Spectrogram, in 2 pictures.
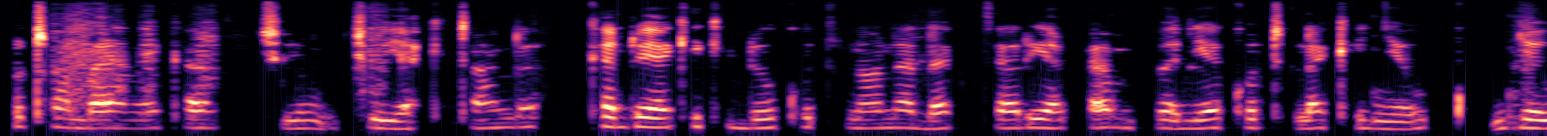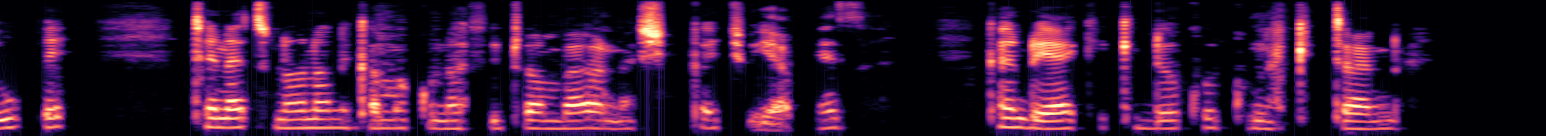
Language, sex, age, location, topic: Swahili, female, 25-35, Nakuru, health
